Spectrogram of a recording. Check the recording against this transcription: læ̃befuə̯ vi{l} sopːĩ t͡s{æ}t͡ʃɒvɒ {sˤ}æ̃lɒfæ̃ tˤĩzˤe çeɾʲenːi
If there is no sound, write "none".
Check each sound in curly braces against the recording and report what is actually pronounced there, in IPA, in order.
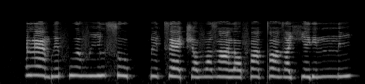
l, æ, zˤ

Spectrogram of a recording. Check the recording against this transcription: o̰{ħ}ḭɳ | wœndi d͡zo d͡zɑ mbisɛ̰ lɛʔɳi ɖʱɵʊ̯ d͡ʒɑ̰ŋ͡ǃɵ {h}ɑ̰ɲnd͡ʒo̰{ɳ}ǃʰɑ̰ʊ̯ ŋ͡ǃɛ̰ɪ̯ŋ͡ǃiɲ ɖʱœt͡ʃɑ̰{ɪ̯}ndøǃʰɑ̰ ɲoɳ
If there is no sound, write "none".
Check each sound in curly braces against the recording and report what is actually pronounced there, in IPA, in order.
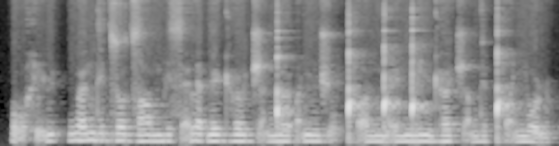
h, ʔ, none, none

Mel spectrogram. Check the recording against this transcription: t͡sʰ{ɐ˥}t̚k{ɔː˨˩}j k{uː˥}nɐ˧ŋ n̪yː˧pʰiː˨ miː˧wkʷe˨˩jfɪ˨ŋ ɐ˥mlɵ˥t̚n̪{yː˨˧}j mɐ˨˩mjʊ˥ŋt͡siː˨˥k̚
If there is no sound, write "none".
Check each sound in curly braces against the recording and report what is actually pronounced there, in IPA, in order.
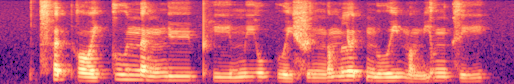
ɐ˥, ɔː˨˩, uː˥, uː˨˧

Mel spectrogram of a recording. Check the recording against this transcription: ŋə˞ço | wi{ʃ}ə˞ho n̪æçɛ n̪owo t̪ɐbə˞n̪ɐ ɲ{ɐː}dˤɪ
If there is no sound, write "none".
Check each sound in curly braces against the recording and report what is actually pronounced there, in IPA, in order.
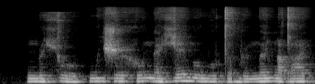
ʃ, ɐ

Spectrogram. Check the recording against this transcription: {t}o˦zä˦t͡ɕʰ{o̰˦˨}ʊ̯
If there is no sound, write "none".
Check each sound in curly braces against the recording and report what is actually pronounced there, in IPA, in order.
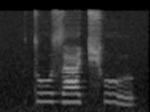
t, o̰˦˨

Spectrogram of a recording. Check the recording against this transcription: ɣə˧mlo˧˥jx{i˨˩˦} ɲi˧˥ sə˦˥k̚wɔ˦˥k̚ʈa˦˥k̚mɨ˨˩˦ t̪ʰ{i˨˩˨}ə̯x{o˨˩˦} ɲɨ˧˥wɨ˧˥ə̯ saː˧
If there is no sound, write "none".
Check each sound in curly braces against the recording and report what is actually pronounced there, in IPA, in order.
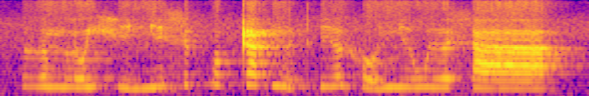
i˨˩, i˧˥, o˨˩˦

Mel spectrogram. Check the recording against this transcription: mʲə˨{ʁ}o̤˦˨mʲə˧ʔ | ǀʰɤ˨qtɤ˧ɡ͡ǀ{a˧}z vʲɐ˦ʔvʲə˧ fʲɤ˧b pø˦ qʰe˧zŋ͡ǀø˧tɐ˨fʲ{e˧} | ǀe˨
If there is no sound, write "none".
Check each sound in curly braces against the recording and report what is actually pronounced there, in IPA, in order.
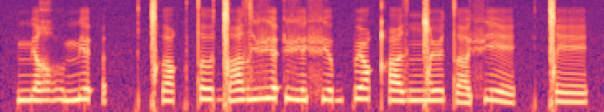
ʁ, a˧, e˦˨

